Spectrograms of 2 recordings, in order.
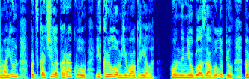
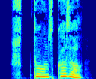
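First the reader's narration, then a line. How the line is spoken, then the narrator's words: Trembling, faltering voice. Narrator (Russian): Пролепетала дрожащим голосом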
